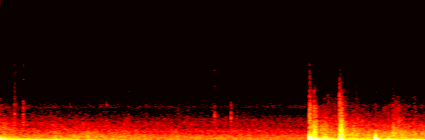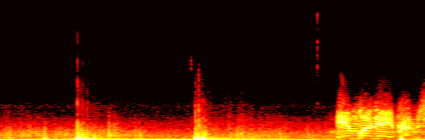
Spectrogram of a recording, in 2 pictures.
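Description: Artillery in the Broken Arrow war game firing in a barrage, with several heavy booming blasts and sharp cracks that ring out and trail into rumbling, followed by a brief voice near the end.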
